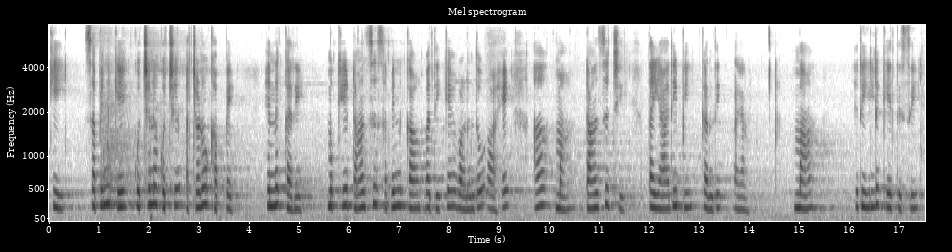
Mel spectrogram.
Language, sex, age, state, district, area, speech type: Sindhi, female, 18-30, Rajasthan, Ajmer, urban, spontaneous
